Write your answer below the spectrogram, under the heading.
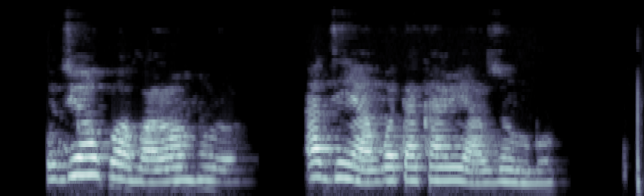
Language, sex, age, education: Igbo, female, 15-29, tertiary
